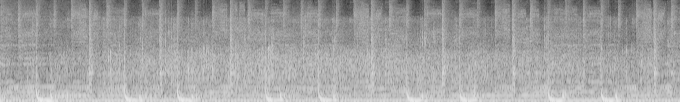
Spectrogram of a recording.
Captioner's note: applause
